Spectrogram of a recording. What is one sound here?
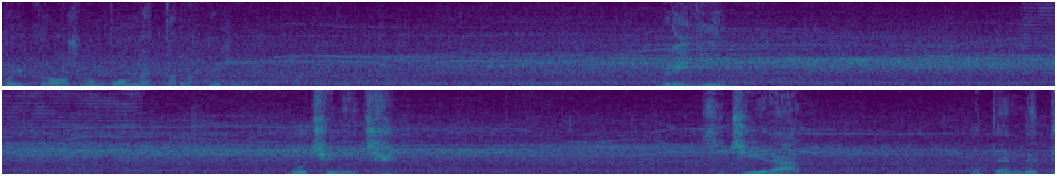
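A large crowd roars steadily in an open stadium.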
